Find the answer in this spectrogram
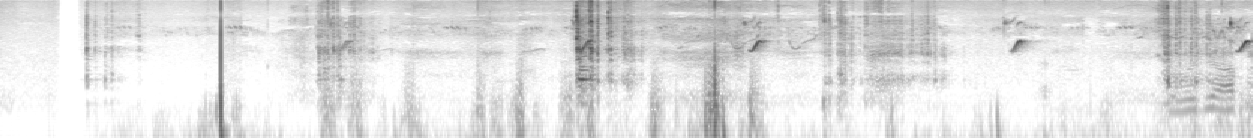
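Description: Hand hoes chopping and scraping into loose field soil while an irrigation channel is cut, making irregular dull thuds and scrapes. There is a sharp knock about a second and a half in, and a few short bird chirps.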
